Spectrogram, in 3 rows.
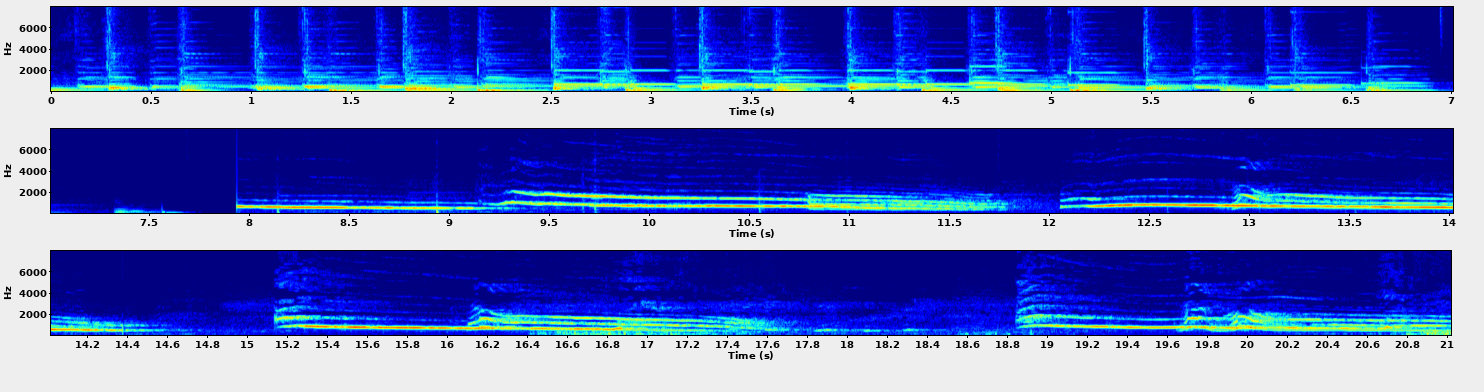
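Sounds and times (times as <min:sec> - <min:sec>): small dog howling: 0:08.0 - 0:14.6, 0:15.2 - 0:17.6, 0:18.9 - 0:21.0.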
